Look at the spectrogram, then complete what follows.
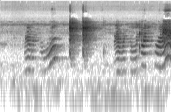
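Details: Talking parrot voicing "Allah Hoo" in a speech-like run of harmonic syllables that glide upward. There are two sharp broadband squawks in the middle, and a rising note ends the run.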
